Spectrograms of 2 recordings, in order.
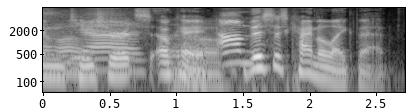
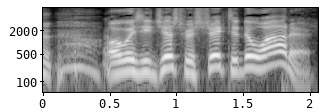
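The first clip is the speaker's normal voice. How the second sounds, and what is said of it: Jimmy Fallon imitating Jerry Seinfeld. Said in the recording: “that sounded exactly like Jimmy Fallon acting like Jerry Seinfeld ... That was a great Jimmy Fallon impression.”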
